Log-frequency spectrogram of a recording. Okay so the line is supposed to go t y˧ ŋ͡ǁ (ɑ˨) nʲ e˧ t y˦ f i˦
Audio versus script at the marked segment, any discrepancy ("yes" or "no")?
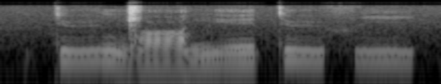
no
